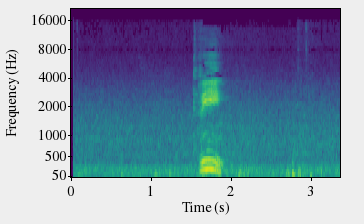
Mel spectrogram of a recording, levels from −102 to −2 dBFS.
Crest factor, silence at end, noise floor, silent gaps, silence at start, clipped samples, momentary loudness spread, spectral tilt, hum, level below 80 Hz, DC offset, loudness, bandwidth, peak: 20 dB; 0.5 s; -42 dBFS; none; 1.05 s; under 0.1%; 28 LU; -7 dB/octave; none; -48 dBFS; under 0.1%; -16 LUFS; 7.4 kHz; -2 dBFS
